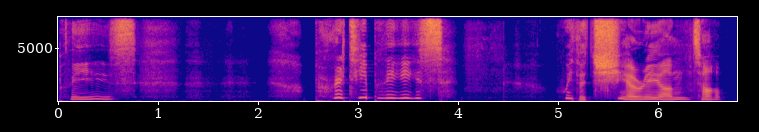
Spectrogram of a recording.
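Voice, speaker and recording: A woman playing a sweet-talking but unstable female captor in an audio drama, using syrupy baby talk that breaks into shrill screaming fits. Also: a little mellow, no room sound, clean studio sound.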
